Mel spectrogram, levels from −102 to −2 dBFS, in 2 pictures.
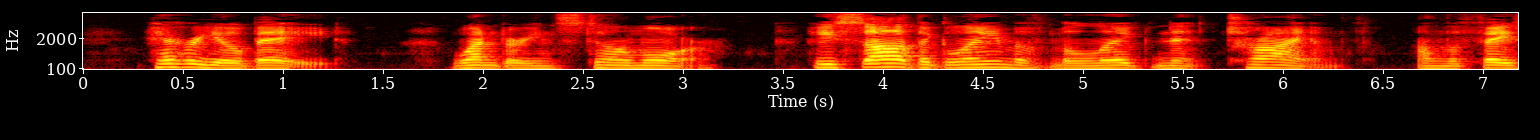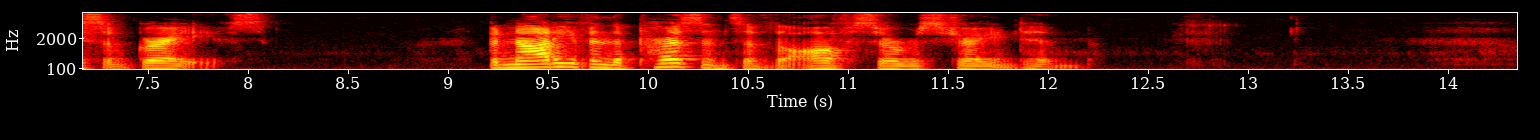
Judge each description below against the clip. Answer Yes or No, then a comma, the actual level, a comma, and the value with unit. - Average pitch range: Yes, average, 3.7 semitones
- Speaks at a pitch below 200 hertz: Yes, medium, 140 Hz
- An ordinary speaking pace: No, slow, 115 wpm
